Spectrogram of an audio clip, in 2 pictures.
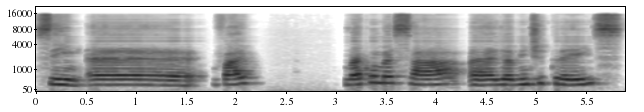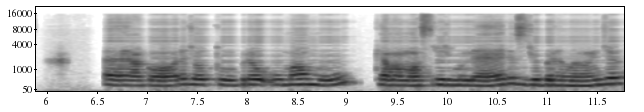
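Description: At a very slow pace, a woman with a fairly high pitch talks with ordinary pitch variation. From interior of São Paulo state, Brazil. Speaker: filmmaker. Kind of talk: interview.

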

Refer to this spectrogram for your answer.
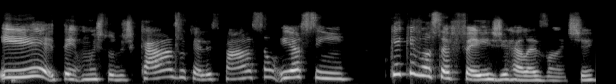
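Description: Against a quiet background, a woman talks at a fairly slow pace in a high pitch with very wide pitch swings. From Brazil, Salvador. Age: 20s. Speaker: customer experience analyst. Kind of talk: casual interview chat.

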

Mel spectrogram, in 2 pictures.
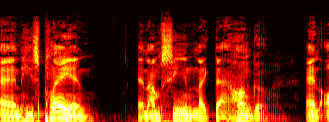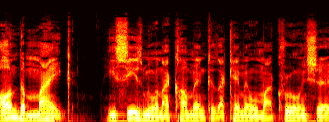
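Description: Heard on a very clean recording with a silent background, a man with a New York accent speaks at a moderate pace in a fairly low voice with ordinary pitch variation. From New York, the Bronx. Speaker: music industry marketing executive. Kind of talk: casual chat.

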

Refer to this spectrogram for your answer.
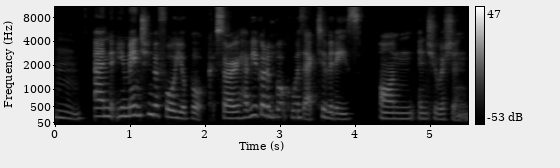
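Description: A woman speaks in a plain, everyday voice at a medium pitch with lively intonation. Her moderate pace has hardly any pauses, and the background is quiet. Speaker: podcast host. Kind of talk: casual interview conversation.

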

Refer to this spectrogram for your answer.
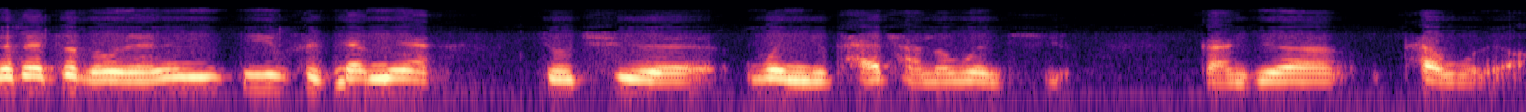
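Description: Very slowly, a man speaks in a fairly high pitch with a dark, mellow tone. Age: 30s. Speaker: caller. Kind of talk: call-in advice talk.

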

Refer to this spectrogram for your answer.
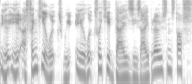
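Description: Dark, mellow tone in a Scottish accent, somewhat breathy, with lively intonation, a moderate pace and a dry, close sound with no echo. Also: man. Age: 30s. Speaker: podcast co-host. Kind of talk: casual chat.

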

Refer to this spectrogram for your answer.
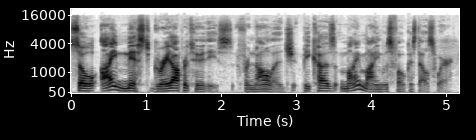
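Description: A man with a plain, everyday voice talks at a medium pitch and a moderate pace, with hardly any pauses. His pitch varies in an ordinary way, and the recording is very clean with a silent background. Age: 30s. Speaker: military veteran and educator. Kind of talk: casual interview.

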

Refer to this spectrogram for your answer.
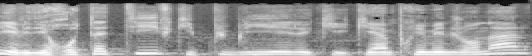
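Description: The recording is very clean, with a silent background. The voice has a dark, mellow tone. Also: man. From France, Brive. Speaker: radio journalist and writer. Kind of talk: interview with school pupils. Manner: halting, repeats words.

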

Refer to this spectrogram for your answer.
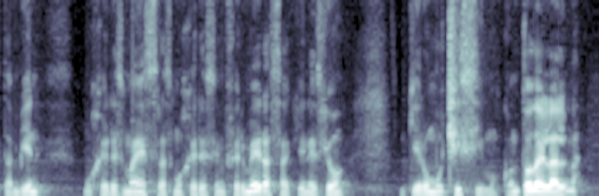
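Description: A man with an unremarkable speaking voice talks at a moderate pace. His pitch is fairly low, with ordinary variation. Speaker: radio news host. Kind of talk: radio talk show.

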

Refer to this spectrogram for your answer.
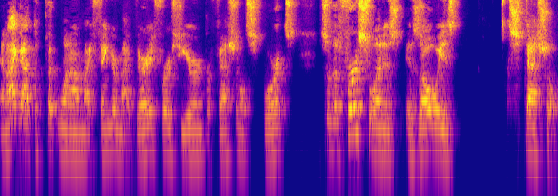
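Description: With an American accent, a somewhat breathy man of fairly high pitch talks at a moderate pace, his pitch varying in an ordinary way. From New York. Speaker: retired sports executive. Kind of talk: interview.

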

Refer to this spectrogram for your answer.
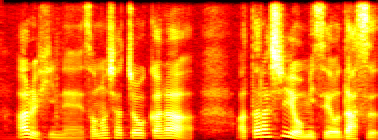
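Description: A man talks at a moderate pace with very wide pitch swings. The sound is dry and close with no echo, on a very clean recording with a silent background. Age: 30s. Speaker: podcast host, office worker. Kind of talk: casual monologue.

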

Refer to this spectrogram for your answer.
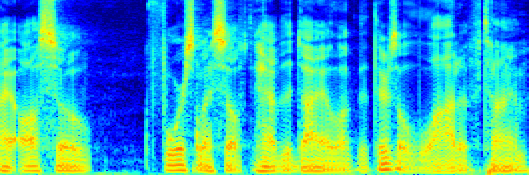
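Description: Talking at a moderate pace, a man uses vocal fry with ordinary pitch variation. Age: 30s. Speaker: podcast host, comedian. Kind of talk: casual chat.

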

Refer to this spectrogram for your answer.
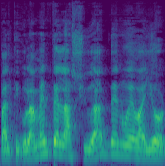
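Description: The recording is very clean with a silent background. A man talks in an ordinary speaking voice at a fairly high pitch, with ordinary pitch variation. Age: 50s. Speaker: pastor. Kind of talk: Bible study sermon. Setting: live stream.

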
